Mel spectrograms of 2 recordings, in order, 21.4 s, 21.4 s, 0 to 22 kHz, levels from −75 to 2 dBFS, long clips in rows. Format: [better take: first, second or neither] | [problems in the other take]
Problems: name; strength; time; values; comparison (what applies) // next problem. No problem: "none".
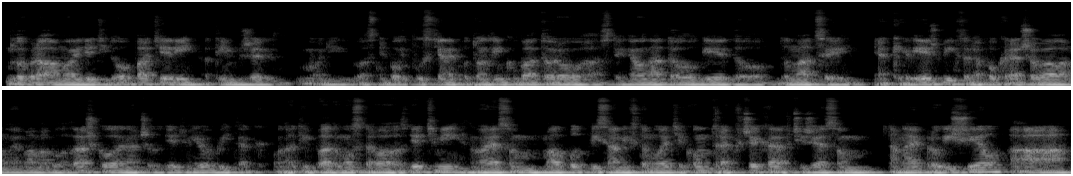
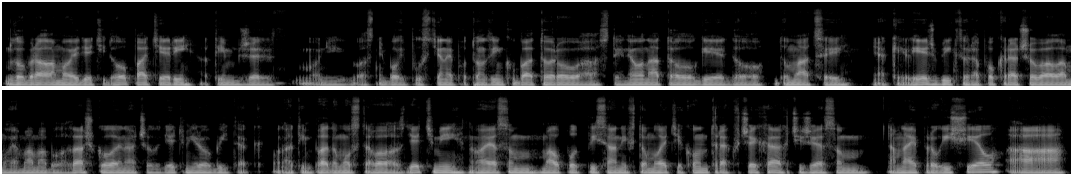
second | off-mic speech; far // room echo; slight; dies away in 0.4 s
